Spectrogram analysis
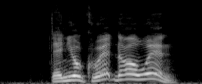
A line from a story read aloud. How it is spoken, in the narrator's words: says Rocky with a laugh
